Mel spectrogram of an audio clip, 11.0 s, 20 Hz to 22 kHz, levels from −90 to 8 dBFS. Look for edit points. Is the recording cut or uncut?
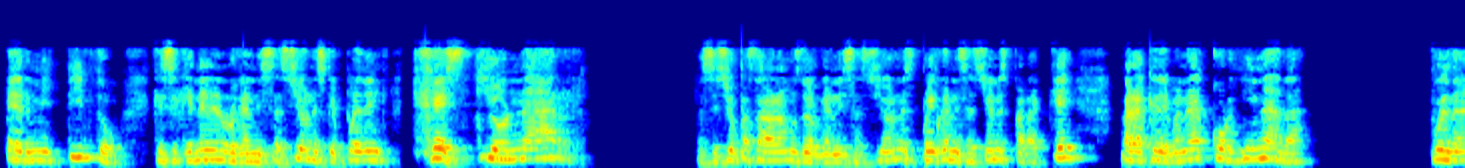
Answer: cut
